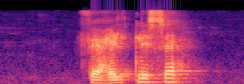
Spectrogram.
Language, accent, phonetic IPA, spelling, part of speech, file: German, Austria, [fɛɐ̯ˈhɛltnɪsə], Verhältnisse, noun, De-at-Verhältnisse.ogg
- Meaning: nominative/accusative/genitive plural of Verhältnis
